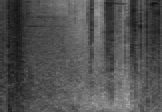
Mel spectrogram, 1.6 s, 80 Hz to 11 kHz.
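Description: Gunfire in a shooting video game, with an M24 sniper rifle in play: one loud, close blast opens, followed by a scatter of quieter shots and clatter, with no talking.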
